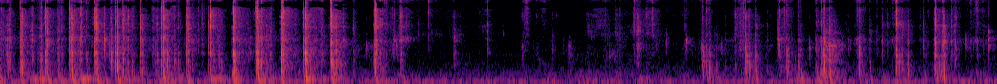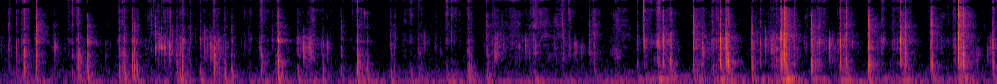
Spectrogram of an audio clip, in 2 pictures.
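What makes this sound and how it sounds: Long nails scratch and tap rapidly across a solid yellow bar of soap, making dense, dry, crackling scrapes and clicks. The strokes are busiest and loudest in the first few seconds, ease into softer, sparser scratching in the middle, then pick up again toward the end.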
